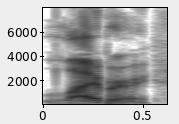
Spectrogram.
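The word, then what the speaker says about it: LBRY: from a company called library pronounced library a co-founder on in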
